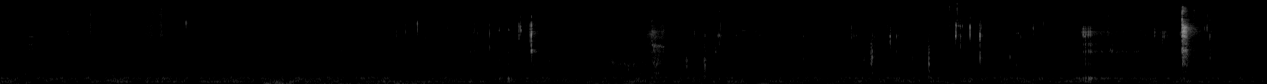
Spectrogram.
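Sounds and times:
biting and chewing cake: 2.4s - 12.3s.

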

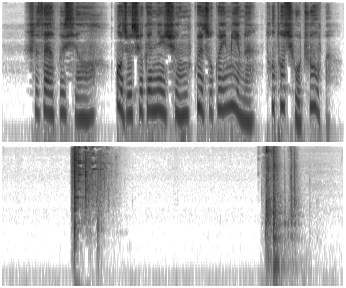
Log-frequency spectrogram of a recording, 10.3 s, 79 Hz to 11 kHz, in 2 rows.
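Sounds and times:
speech: 0.5s - 5.0s
ceramic vase shattering with scattering shards: 6.2s - 7.0s.

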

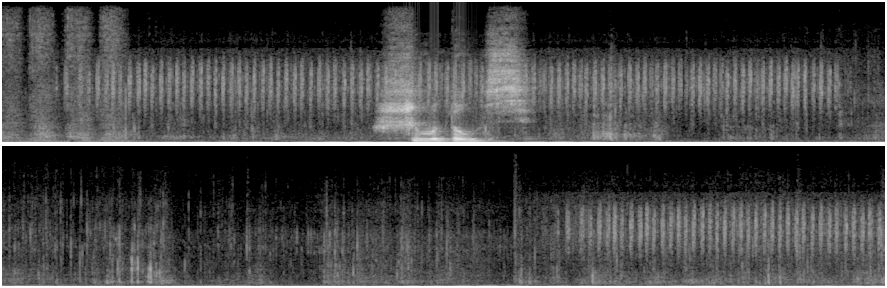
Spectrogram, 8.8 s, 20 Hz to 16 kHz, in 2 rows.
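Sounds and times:
snake hissing: 0.2s - 5.2s, 7.0s - 8.8s
soft rustling and crunching movement through undergrowth: 0.2s - 8.8s
speech: 2.0s - 2.7s.

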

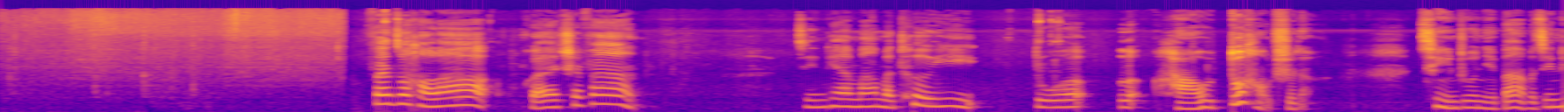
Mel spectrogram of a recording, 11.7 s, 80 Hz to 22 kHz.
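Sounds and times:
faint frying sizzle of a home-cooked meal in a kitchen: 0.0s - 2.6s
speech: 2.8s - 4.9s, 6.0s - 9.9s, 10.6s - 11.7s.

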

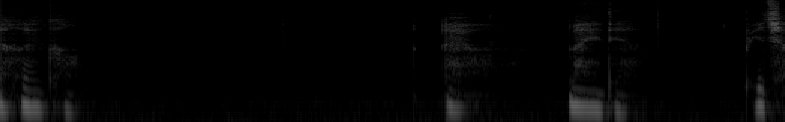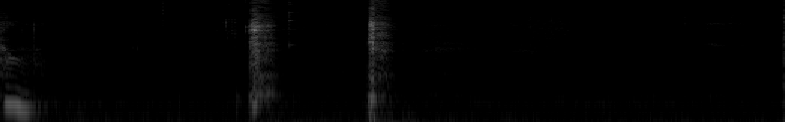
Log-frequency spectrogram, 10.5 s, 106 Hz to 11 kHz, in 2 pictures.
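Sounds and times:
speech: 0.0s - 0.6s, 3.8s - 4.3s, 5.0s - 5.6s
faint noise: 0.0s - 10.4s
sharp coughs: 6.8s - 8.0s.

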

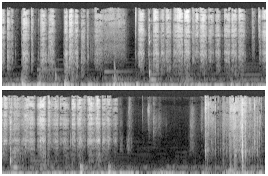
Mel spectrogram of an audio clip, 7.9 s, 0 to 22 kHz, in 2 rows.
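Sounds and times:
marker pen squeaking and scratching across a surface: 0.0s - 5.7s.

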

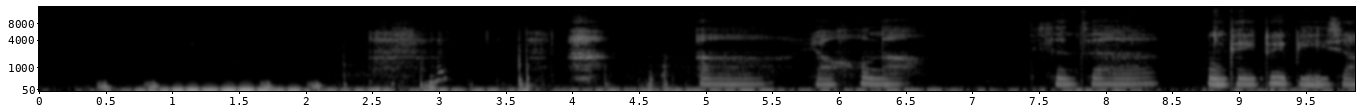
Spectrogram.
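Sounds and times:
slow regular human heartbeat: 0.4s - 3.2s
speech: 5.0s - 6.7s, 7.6s - 9.8s.

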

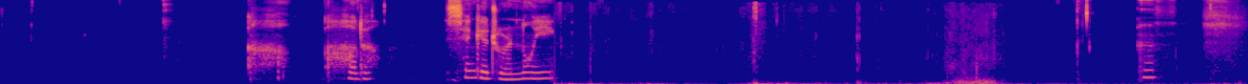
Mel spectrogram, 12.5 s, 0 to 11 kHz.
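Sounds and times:
speech: 3.5s - 3.9s, 4.5s - 5.7s
zipper being pulled open: 9.2s - 10.1s.

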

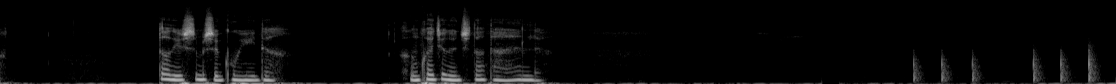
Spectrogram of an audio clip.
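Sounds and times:
speech: 1.6s - 2.9s, 4.0s - 5.5s
firm knocking on a door: 9.1s - 11.1s.

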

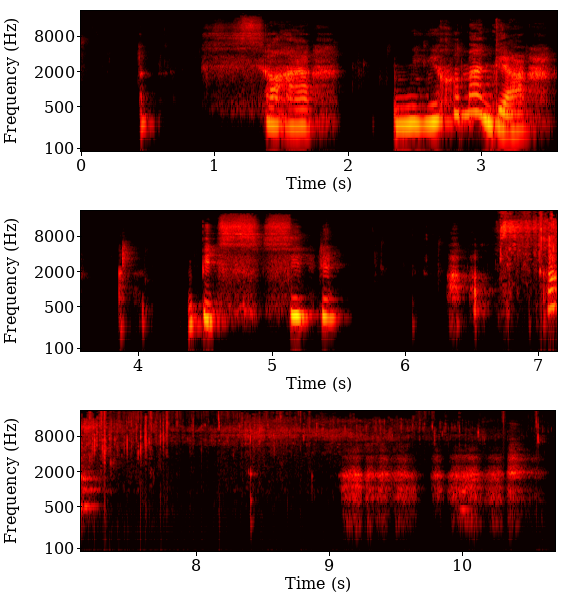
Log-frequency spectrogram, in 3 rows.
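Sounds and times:
speech: 1.4s - 5.6s
water pouring and gurgling: 6.7s - 10.6s.

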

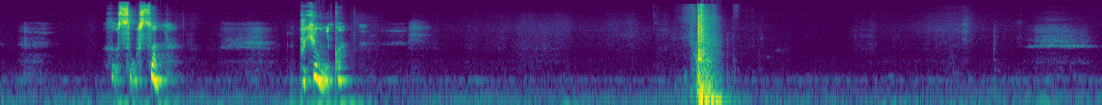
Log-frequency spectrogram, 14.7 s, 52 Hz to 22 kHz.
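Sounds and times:
speech: 1.5s - 2.4s, 4.0s - 4.8s
heavy door slamming with a brief rattle: 9.1s - 9.9s.

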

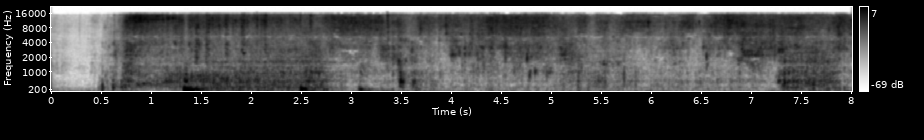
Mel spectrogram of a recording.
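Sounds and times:
water running from a tap for rinsing at a massage venue: 0.6s - 8.0s.

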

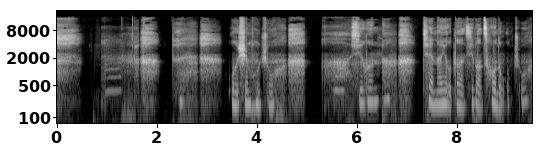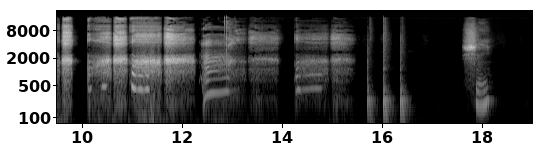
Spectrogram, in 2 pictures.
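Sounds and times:
breathy vocal gasps and moans: 0.0s - 3.5s, 4.1s - 7.3s, 9.3s - 15.5s
speech: 2.4s - 2.7s, 3.5s - 4.7s, 6.0s - 9.7s
quick knocks on a door: 15.7s - 16.6s.

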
